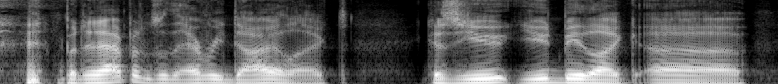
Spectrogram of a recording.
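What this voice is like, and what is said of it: Usual voice. Nothing is said of it.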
